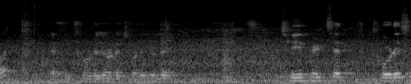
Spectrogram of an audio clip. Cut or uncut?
uncut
